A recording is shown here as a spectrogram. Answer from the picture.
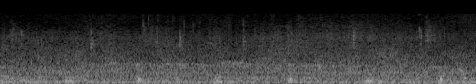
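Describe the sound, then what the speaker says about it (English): Steady heavy rain pours down in a rainstorm, a dense continuous hiss with a few faint low rumbles of thunder underneath, and no voices. "We got a storm hitting us here."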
